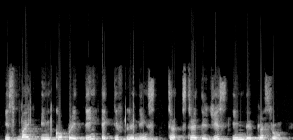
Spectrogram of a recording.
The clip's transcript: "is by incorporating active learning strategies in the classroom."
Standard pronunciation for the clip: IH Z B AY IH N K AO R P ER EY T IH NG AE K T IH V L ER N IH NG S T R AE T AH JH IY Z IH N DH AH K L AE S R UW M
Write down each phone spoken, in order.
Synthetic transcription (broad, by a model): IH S B AY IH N K AO P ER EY T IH NG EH K T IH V L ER N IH NG S T R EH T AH JH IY S IH N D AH K L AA S R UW M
